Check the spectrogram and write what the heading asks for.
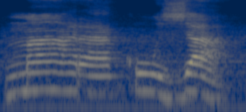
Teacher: maracujá sílaba forte é o já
